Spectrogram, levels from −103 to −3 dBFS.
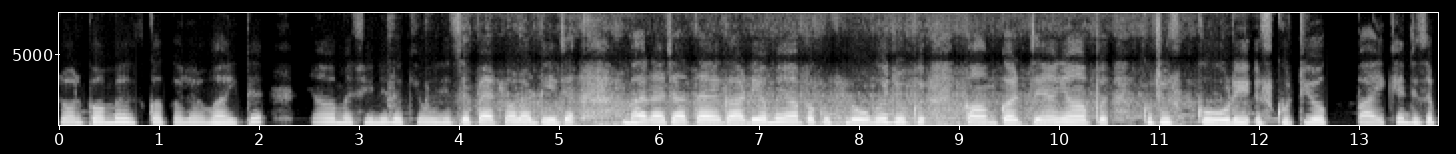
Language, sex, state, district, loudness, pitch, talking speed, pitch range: Hindi, female, Chhattisgarh, Raigarh, -14 LUFS, 240 Hz, 165 wpm, 235-245 Hz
